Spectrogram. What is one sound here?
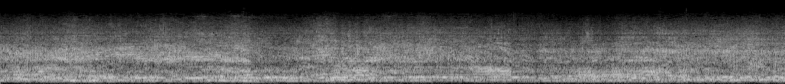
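Dirt bike engines buzz and whine loudly outdoors.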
